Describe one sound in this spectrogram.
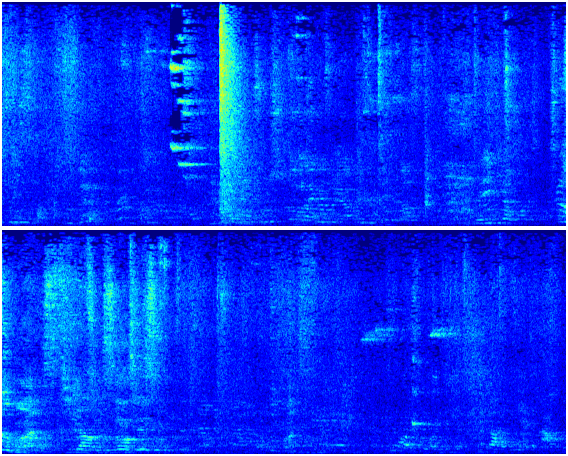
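Voices of people talk in the distance outdoors.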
